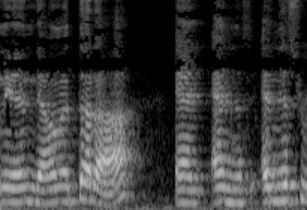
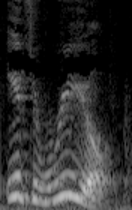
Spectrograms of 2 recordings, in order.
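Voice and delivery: ordinary talk

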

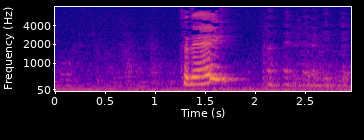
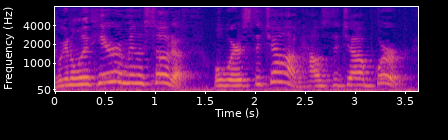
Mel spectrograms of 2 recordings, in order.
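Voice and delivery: usual speaking voice

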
